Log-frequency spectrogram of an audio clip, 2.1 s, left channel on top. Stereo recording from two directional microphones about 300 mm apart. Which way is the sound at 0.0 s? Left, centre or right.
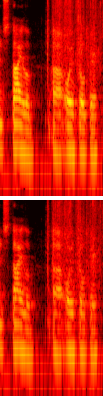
Centre.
